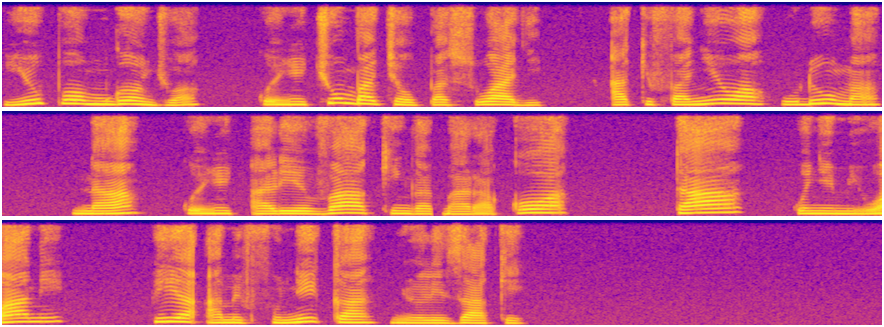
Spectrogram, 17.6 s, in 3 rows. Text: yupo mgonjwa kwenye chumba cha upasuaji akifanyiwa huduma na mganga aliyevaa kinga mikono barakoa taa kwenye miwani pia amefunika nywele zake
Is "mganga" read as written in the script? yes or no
no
